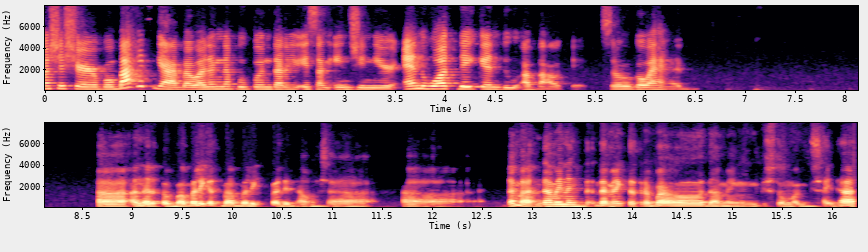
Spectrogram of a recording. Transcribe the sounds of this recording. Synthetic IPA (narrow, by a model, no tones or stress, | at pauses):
mɐsɪʃɛɹbobaːkɪt̪̚ɡabɐwɐlɐŋnɐpuːpʊnt̪ɐɾjʊŋʔɪsɐŋʔɛnd͡ʒɪniɹʔɛ̃nd̪wɔt̪̚d̪ejkɛ̃nd̪uʔɐbawt̪̚ɪt̪̚sowɡowɐhɛd̪̚ | ʔaːʔɐ̰nolɐt̪obaːbɐlɪkɐt̪̚baːbɐlɪk̚pɐd̪ɪnɐ̰kosɐ | ʔa | d̪ɐmad̪aːmɪnɐɡ̪̚d̪aːmɪnɐɡ̚t̪aːt̪ɾɐbaːho̞d̪aːmɪŋɡʊst̪omɐɡ̚sa̰jd̪̚ha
